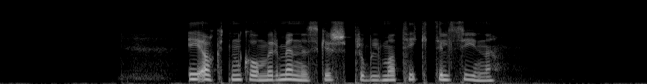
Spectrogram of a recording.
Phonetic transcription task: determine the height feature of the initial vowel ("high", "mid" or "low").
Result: high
